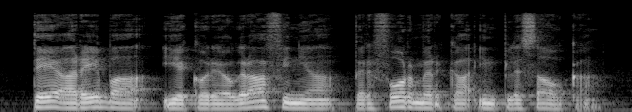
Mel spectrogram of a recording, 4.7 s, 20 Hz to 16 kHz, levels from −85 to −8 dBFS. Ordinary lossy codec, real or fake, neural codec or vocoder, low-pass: MP3, 64 kbps; real; none; 10.8 kHz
